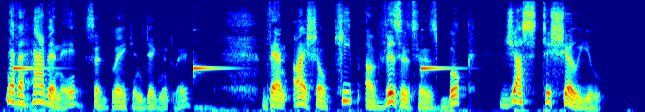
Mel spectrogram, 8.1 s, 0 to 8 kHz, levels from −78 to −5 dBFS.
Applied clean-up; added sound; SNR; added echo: classical method log-MMSE.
